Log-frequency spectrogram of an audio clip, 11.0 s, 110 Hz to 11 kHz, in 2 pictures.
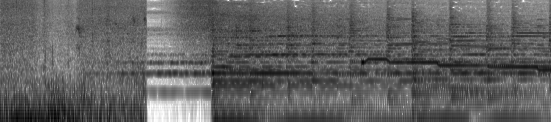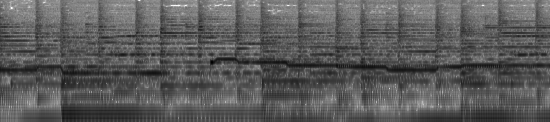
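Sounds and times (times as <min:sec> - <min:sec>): background music held notes: 0:01.5 - 0:11.0.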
